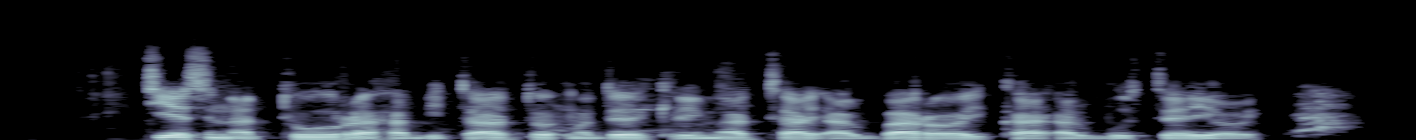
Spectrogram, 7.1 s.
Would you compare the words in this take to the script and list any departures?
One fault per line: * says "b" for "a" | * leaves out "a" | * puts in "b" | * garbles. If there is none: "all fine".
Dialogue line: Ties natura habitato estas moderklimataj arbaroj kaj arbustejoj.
* leaves out "estas"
